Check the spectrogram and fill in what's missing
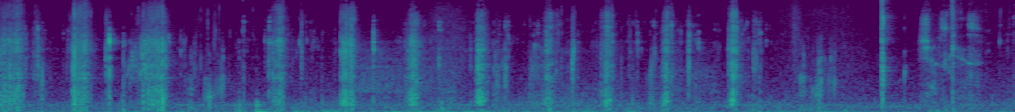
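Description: Close-up bites into a juicy pickle give off wet, crisp crunches and chewing crackles in an irregular rhythm, with a whispered voice occasionally underneath.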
